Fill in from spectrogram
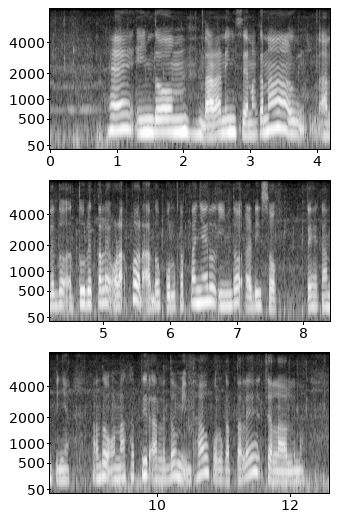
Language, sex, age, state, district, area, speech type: Santali, female, 18-30, West Bengal, Uttar Dinajpur, rural, spontaneous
